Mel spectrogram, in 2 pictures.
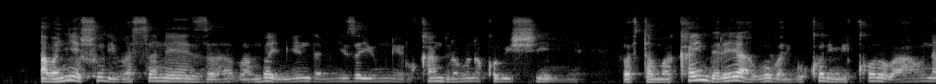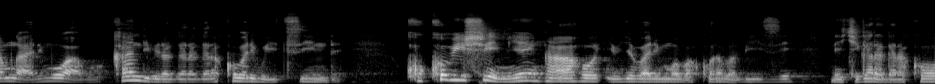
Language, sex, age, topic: Kinyarwanda, male, 25-35, education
